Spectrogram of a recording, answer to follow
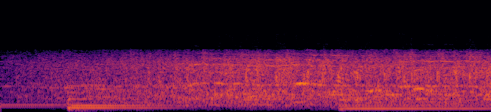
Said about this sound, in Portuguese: Aplausos na plateia.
